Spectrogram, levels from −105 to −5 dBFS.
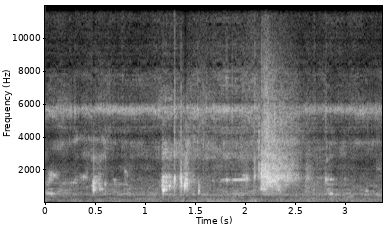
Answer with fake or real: fake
